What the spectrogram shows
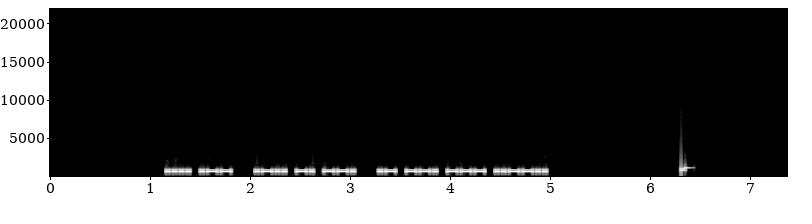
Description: Morse code, heard as a keyed tone, about 36 wpm, 700 Hz. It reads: HW LNG AGO?
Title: Sentences from Top 500 Words and Abbreviations 35wpm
